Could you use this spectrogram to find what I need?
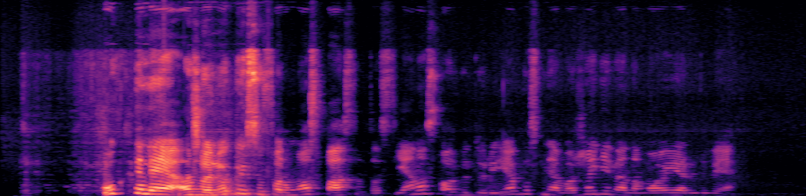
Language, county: Lithuanian, Klaipėda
